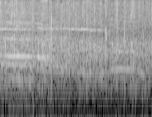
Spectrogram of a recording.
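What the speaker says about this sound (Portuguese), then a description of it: "Palmas para a Andréia" Audience applause at a regional women's spine health and scoliosis seminar, brisk steady clapping from a room of people, with faint voices mixed in.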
